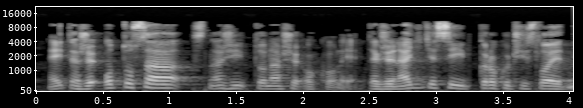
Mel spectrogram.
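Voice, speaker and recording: The background is quiet as a man speaks with ordinary pitch variation. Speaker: podcast co-host, management blogger. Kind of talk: casual chat.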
